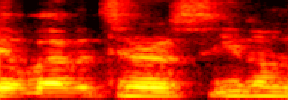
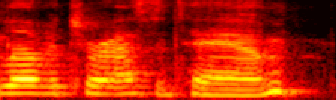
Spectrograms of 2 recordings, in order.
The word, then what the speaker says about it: levator: Yeah, I can say levitatorum now because Kate said it so much and I'm pronouncing it wrong. It was supposed to be levator.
